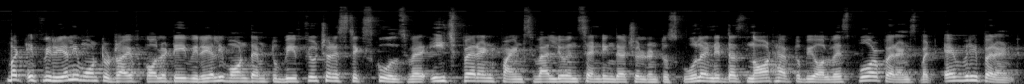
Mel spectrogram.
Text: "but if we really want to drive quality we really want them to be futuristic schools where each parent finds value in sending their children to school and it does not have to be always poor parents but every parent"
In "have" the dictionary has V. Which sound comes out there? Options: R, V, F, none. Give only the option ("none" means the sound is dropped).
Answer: V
